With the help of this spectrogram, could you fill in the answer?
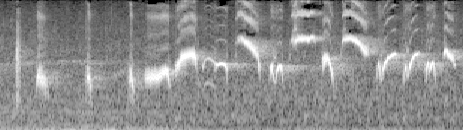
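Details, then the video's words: Lively white-rumped shama song used as a training recording for captive shamas. Rich, varied whistled phrases in quick succession, some swooping high, some dropping low, with short pauses between bursts. "masteran burung murai"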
